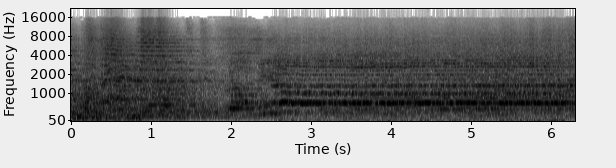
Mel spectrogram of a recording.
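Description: Show choir singing with instrumental accompaniment in a brassy Broadway-style number. After a brief dip about two seconds in, the choir and accompaniment hold one long chord.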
